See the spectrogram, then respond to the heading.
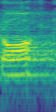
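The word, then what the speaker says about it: talk: तो look at the word टॉक here, और एल is silent, तो हम टॉक बोलते हैं तो एल का ल का एल होता है तो हम टॉक बोलते हैं, इसमें हम ल नहीं बोलते हैं।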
